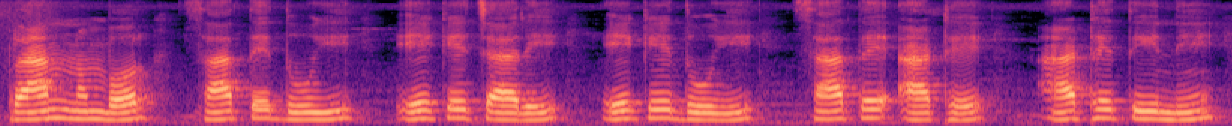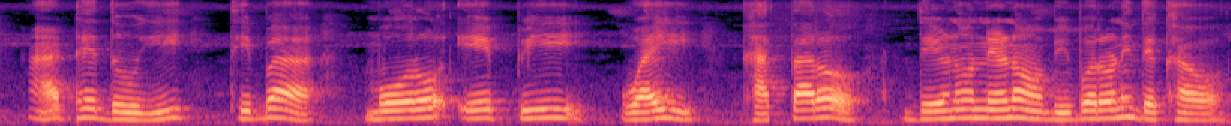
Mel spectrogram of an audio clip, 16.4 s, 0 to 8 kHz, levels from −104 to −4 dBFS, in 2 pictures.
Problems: none marked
